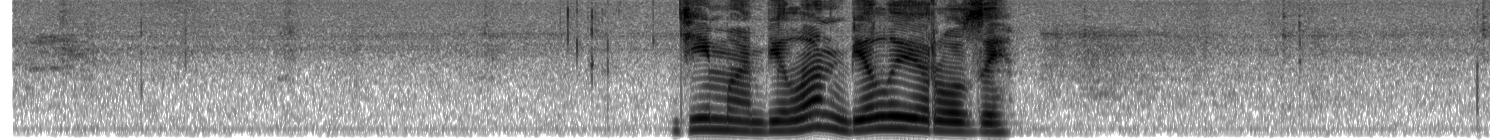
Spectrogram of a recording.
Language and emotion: Russian, neutral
